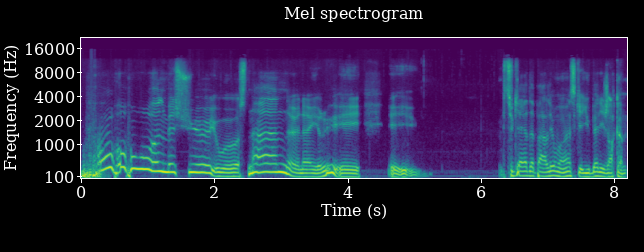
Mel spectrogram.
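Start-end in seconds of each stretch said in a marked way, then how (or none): 0.0-3.8 very high, swooping, drawn-out voice. Voicing Malazalkar greeting the arriving party: Malazalkar voice. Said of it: "Vous entendez la voix de Malazalkar qui fait".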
